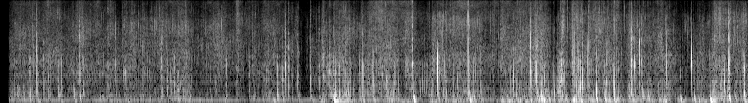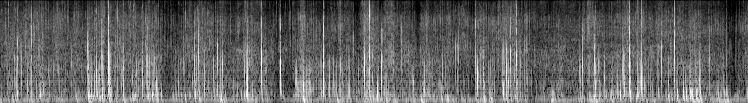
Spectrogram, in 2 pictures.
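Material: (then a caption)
Kraft paper. Fingertips and short nails grip, press and crinkle a hollow yellow kraft-paper padded mailer with a Media Mail label that holds a book. The result is a steady stream of dense, crisp paper crinkles and sharp, bright ticks with no ring, over a faint low hum.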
